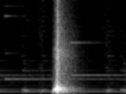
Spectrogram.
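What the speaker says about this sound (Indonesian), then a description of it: "tuangkan air pop es yang sudah diaduk hingga merata ke dalam kaleng roti sampai habis" A single soft plop as pop ice drink lands in a bread tin, one short wet impact alone in a quiet room.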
